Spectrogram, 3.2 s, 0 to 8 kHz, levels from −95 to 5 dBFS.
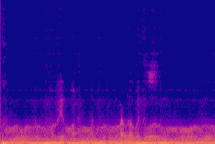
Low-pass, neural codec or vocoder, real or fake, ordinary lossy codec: none; codec, 16 kHz, 0.5 kbps, FreqCodec, larger model; fake; none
